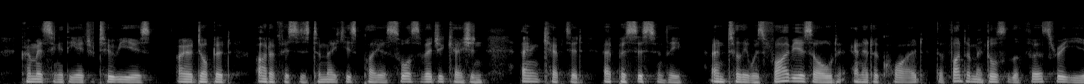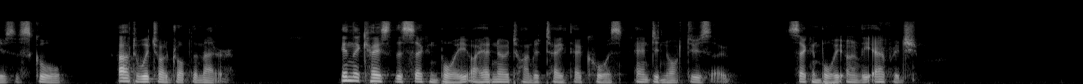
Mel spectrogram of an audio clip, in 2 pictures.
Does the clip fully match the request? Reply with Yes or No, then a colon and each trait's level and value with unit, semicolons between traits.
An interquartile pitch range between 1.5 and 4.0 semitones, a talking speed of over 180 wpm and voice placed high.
No: average, 3.0 semitones; average, 195 wpm; low, 115 Hz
